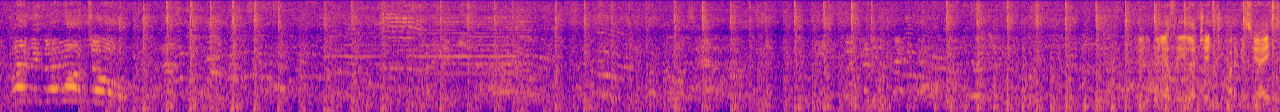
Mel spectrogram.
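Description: Football ground ambience: players' and spectators' voices calling and shouting on and around the pitch, over a steady background murmur.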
